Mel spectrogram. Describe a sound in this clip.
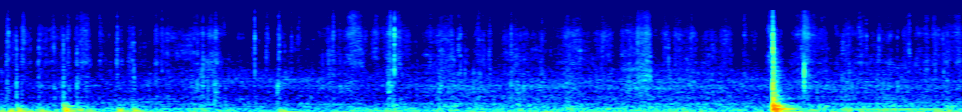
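Gloved hands rustle as they rub a wax candle.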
